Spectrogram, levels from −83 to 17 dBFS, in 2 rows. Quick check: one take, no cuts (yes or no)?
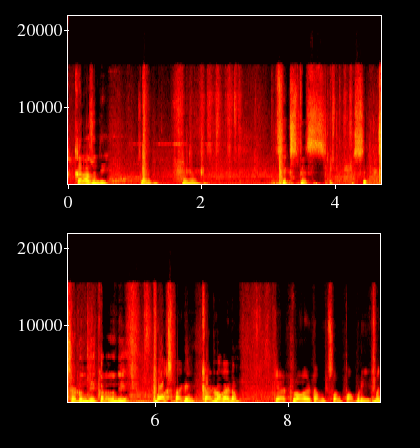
yes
